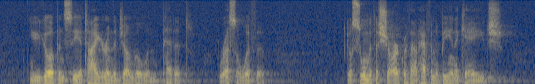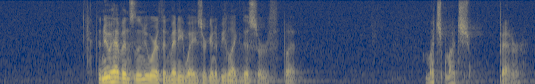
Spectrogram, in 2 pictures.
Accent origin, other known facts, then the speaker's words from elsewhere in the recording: Nebraska, United States; I grew up in Nebraska. That's about as far away from any ocean you can get, at least in our country.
